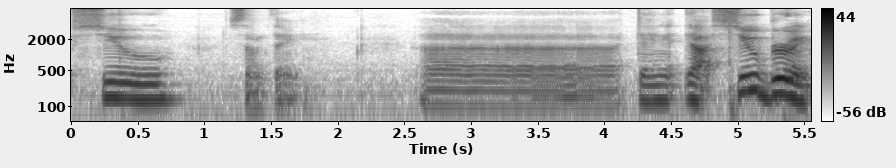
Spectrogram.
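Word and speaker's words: Soo: canadian american word and s-o-o is sue like the railroad line that's the northern line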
